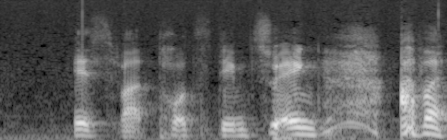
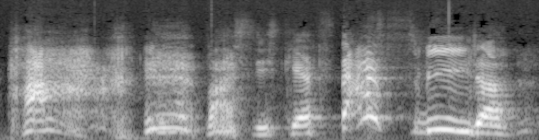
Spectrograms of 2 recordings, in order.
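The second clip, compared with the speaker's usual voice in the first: higher, loud, irritated cry; exasperated outburst; 6 semitones higher, 8 dB louder than usual. A narrator's reading. Herr Letscher holding something blue, exasperated outburst. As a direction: burst out in annoyed bafflement.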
